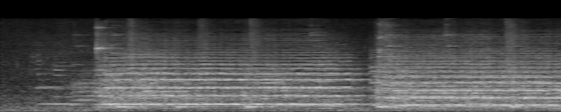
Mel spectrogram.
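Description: A large school band plays loudly in an echoing hall.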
